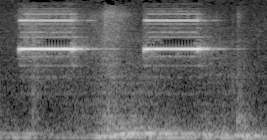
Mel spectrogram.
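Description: Electronic gym interval timer giving two short, high, steady beeps about a second apart, counting down the last seconds of the rest period before the next work interval.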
